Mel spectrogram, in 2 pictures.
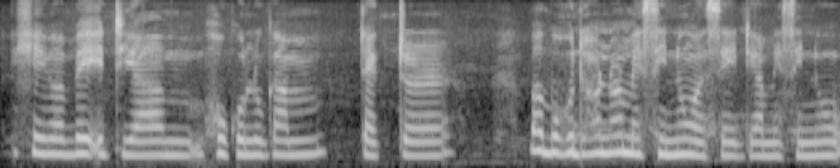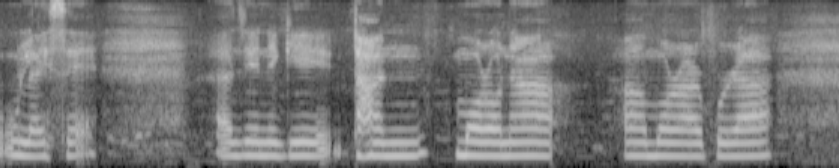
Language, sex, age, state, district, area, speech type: Assamese, female, 18-30, Assam, Lakhimpur, urban, spontaneous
